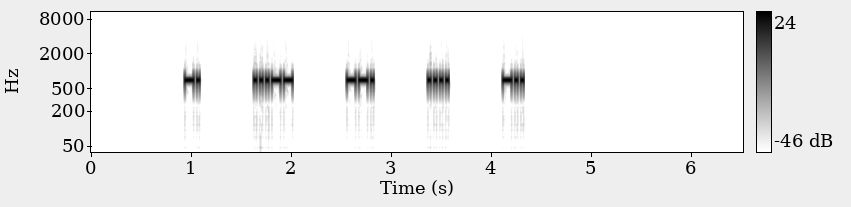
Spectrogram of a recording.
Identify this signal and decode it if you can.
Morse code, heard as a keyed tone, about 40 wpm, spaced as for 14 wpm, 700 Hz. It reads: N3GHD
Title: USA Call Signs - 5 Characters - 6x Character Spacing - 40wpm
